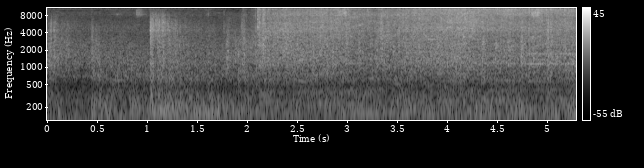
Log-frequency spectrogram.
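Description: Tank tracks clank over rough ground.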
